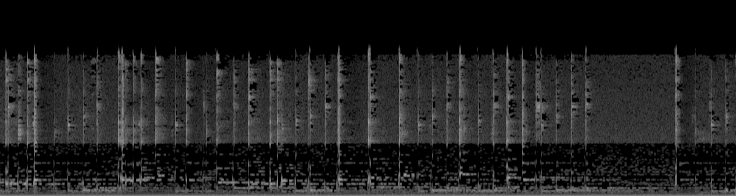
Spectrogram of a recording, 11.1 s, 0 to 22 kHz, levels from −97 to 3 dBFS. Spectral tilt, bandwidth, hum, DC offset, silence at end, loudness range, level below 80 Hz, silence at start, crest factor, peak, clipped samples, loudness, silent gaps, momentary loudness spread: -1.5 dB/octave; 17 kHz; 50 Hz at -50 dBFS; under 0.1%; 0 s; 3 LU; -48 dBFS; 0 s; 30 dB; -14 dBFS; under 0.1%; -41 LUFS; none; 13 LU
